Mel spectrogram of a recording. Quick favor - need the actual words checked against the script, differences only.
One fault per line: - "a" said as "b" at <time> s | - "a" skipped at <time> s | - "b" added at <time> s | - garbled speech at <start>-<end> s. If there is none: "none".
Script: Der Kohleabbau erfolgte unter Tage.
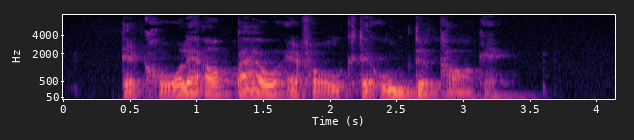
none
